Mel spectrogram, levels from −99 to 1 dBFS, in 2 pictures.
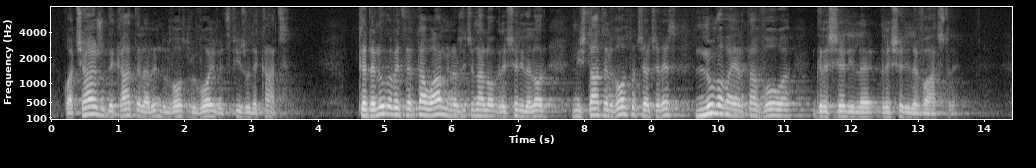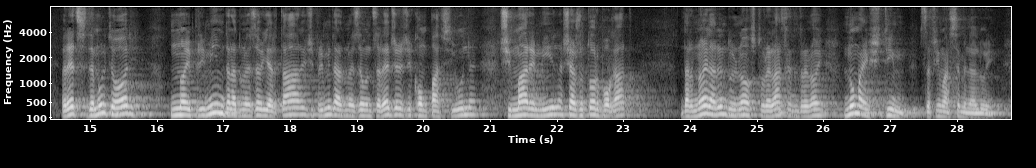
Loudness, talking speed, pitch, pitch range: -21 LUFS, 155 wpm, 155 Hz, 140-175 Hz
